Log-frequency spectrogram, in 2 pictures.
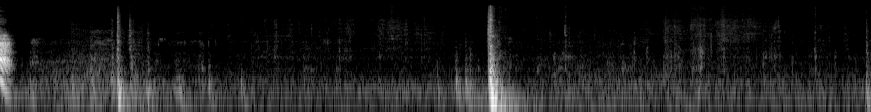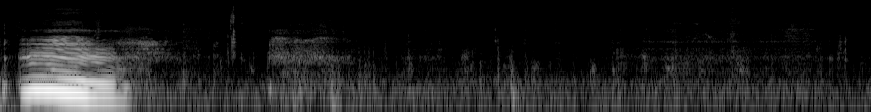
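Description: A man quietly chewing a mouthful of hot pizza, with a single sharp click a little under four seconds in and a short vocal sound falling in pitch about seven seconds in.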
